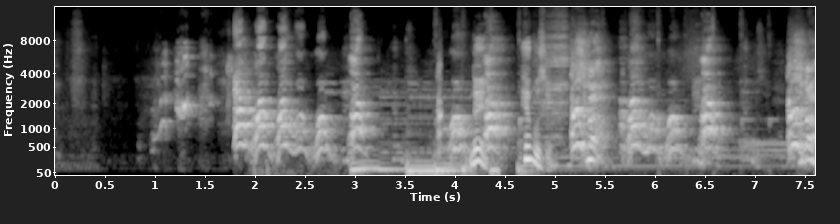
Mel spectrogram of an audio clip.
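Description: A dog barks in a string of sharp, repeated barks at close range, with whimpering yips in between, while people talk over and between the barks.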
